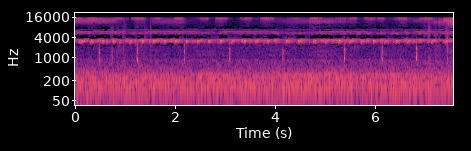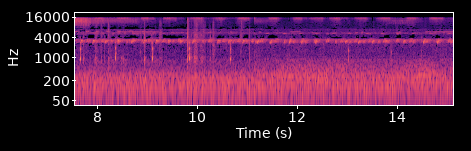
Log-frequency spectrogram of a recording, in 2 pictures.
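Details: Territorial Leptodactylus troglodytes frog driving off a rival, giving brief clicking upswept notes in a long regular series, roughly one per half second to second, with a constant high insect trill behind and a faint low rumble.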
